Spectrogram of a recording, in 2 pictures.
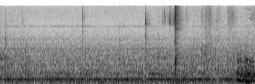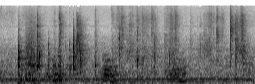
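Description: Plastic toy bricks snap together.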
